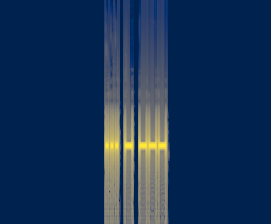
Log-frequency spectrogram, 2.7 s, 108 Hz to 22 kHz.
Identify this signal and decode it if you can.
Morse code, heard as a keyed tone, about 50 wpm, 700 Hz. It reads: STO
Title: Top Three Letter Combinations in Words 50wpm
